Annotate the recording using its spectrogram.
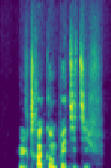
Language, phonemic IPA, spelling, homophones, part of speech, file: French, /kɔ̃.pe.ti.tif/, compétitif, compétitifs, adjective, LL-Q150 (fra)-compétitif.wav
- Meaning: competitive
